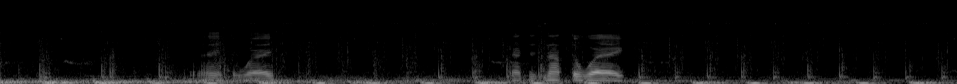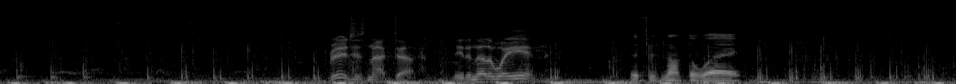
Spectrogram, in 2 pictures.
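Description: Heavy armored boots thump steadily on hard ground.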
